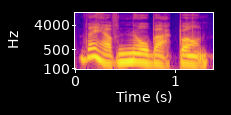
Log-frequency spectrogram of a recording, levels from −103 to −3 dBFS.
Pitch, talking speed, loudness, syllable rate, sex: 180 Hz, 175 wpm, -13 LUFS, 4.7 syllables/s, female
